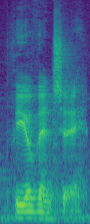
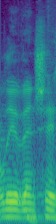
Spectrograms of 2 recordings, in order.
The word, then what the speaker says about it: LeoVince: Yes, LeoVince. They're an Italian company, so it's not pronounced like Vince, it's pronounced Vince.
